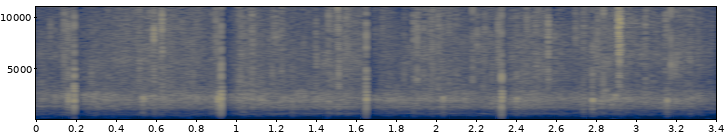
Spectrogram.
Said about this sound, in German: Hey, und ich dachte mal hier in Nürnberg, komm mal, wir geben mal all den anderen Leuten mal einen Riesenapplaus, dass die uns hier bis nach Ansbach und nach Erlangen und nach Hause hören.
